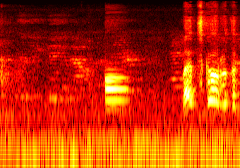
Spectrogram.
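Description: A handheld game console plays a short electronic chime.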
